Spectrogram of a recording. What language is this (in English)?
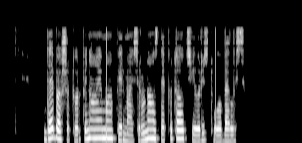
Latvian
